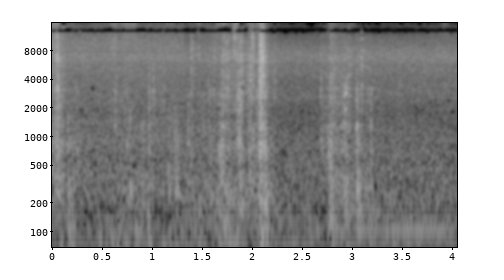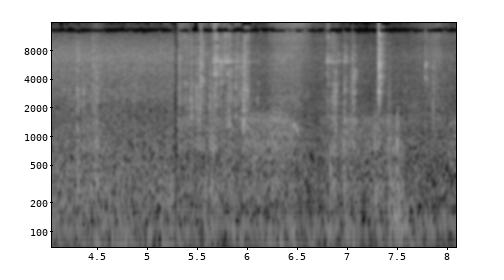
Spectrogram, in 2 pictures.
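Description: Folding camping cot's metal frame clicking and rattling as it is unfolded and set up, in irregular sharp clicks and knocks, the loudest about two seconds in.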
